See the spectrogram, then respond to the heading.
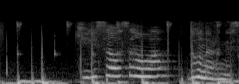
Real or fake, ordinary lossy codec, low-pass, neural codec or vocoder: real; none; none; none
